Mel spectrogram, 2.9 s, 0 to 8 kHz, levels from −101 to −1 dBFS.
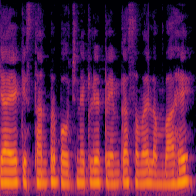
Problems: background sounds at intervals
